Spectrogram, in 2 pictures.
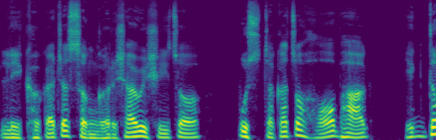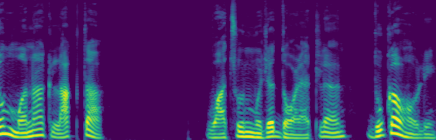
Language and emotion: Goan Konkani, sad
